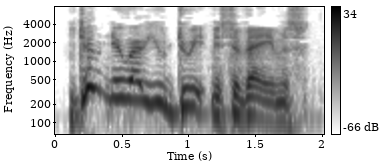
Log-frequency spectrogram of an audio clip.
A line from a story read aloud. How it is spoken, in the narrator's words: said Sergeant Colon cheerfully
